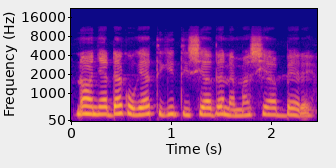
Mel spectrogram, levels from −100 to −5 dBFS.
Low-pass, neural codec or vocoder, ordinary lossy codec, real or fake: none; none; none; real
